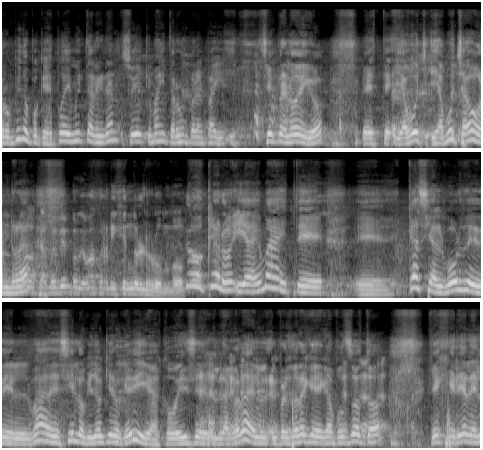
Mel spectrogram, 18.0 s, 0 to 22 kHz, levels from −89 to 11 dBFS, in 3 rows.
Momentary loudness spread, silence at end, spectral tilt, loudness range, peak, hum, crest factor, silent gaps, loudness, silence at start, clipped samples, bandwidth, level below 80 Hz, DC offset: 8 LU; 0 s; -5 dB/octave; 4 LU; 0 dBFS; none; 12 dB; none; -14 LUFS; 0 s; under 0.1%; 17 kHz; -48 dBFS; under 0.1%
